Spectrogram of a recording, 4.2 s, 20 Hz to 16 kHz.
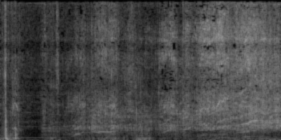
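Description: A short knock, then the electric motor and drivetrain of a 1/6-scale Axial SCX6 Honcho RC crawler whining under throttle. The whine climbs in pitch in several slow glides.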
